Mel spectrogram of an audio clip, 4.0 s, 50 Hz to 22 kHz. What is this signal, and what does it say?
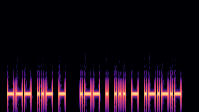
Morse code, heard as a keyed tone, about 28 wpm, 700 Hz. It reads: OUT WEST.
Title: Sentences from Top 1000 Words - Review Part 5 - 28wpm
